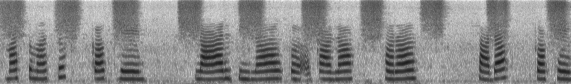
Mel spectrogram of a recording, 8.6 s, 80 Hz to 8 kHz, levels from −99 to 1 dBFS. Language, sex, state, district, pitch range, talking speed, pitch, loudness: Chhattisgarhi, female, Chhattisgarh, Raigarh, 260-280 Hz, 75 wpm, 270 Hz, -18 LUFS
